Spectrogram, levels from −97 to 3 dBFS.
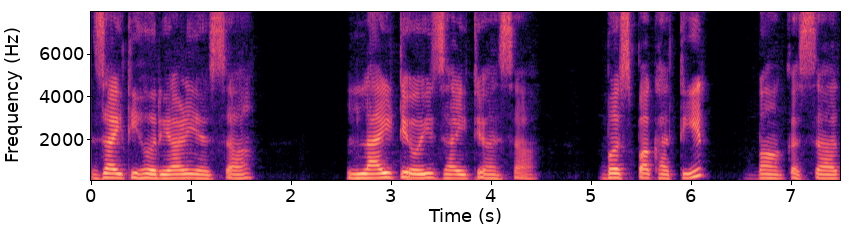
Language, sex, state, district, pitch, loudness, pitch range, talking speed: Konkani, female, Goa, North and South Goa, 190 Hz, -17 LUFS, 180-210 Hz, 70 wpm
